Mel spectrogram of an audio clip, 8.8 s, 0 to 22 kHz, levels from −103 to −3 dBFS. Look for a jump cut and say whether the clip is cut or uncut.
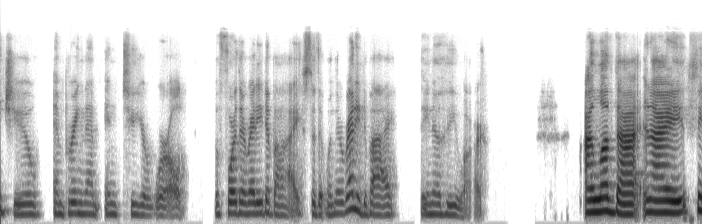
uncut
